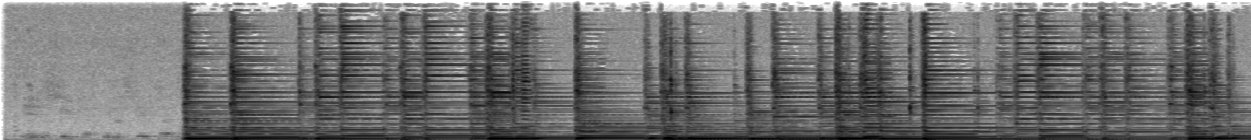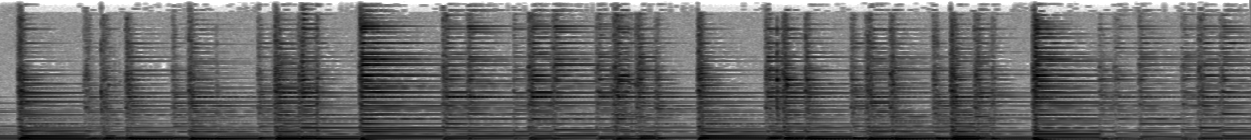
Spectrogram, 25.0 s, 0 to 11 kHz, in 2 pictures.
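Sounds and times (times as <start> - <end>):
acoustic guitar: 1.4 - 25.0.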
